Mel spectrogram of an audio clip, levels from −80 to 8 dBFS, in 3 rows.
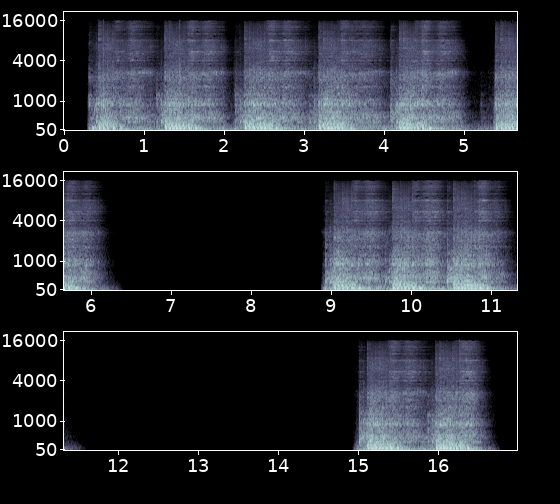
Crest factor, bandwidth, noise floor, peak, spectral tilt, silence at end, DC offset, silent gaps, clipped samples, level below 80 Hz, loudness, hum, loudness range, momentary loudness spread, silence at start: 16 dB; 16.5 kHz; -34 dBFS; 0 dBFS; -6 dB/octave; 0.4 s; under 0.1%; 6.42-8.85 s, 11.62-14.91 s; under 0.1%; -24 dBFS; -14 LUFS; none; 7 LU; 13 LU; 0.3 s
